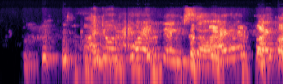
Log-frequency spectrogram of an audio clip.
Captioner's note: laughs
